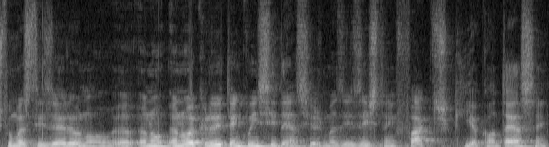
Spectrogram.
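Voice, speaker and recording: A man with a Portuguese accent speaks at a medium pitch and moderate pace, his intonation monotone and flat with hardly any pauses. Audible room echo and noticeable background noise fill the recording. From Portugal (Coimbra). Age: 60s. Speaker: company executive. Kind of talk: interview. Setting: newsroom.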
